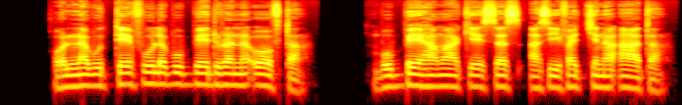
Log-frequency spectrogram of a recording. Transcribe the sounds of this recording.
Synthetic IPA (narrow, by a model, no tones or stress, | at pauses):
ʔɔlnɐbʊt̪ːe̞ːfuːlɐbʊbːe̞ːd̪ʊɾɐnɐʔo̞ːft̪ɐ | bʊbːe̞ːɦɐmaːke̞ːsːɐsɐsiːfɐt͡ʃːɪnɐʔaːt̪ɐ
